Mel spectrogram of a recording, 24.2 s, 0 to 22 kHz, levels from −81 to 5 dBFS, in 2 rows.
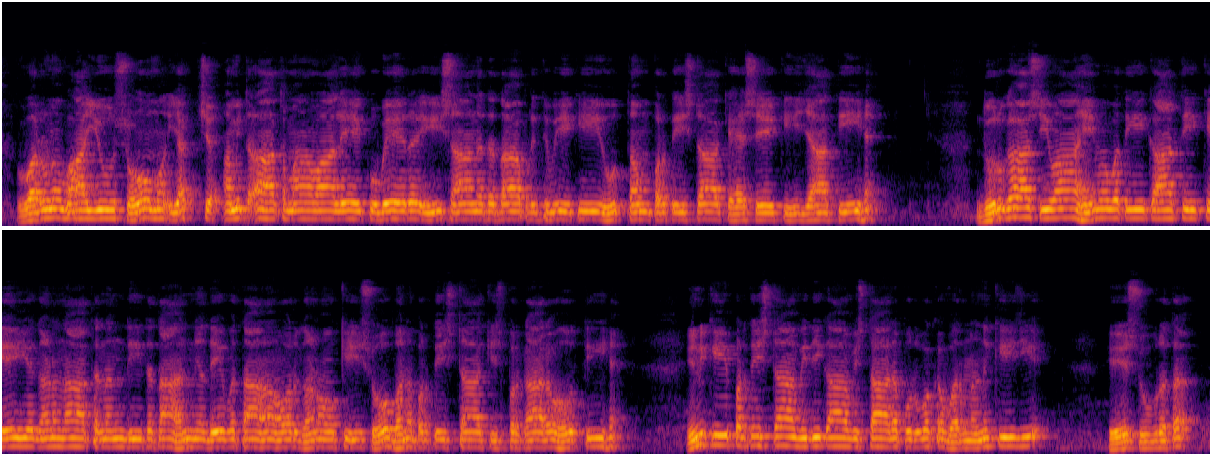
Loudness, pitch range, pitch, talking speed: -18 LUFS, 130-150 Hz, 140 Hz, 115 wpm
